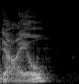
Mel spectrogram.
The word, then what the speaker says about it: aisle: So if you go to the bread aisle in the local supermarket, the A's in bread, B-R-E-A-D, and aisle, A-I-S-L-E, contribute nothing phonetically.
